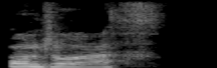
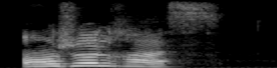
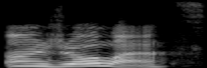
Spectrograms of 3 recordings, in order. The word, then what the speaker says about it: Enjolras: Is the L before the R? – Enjolras. yeah. – Oh, I've been pronouncing it differently in my head. – How did you pronounce it? Oh my god, I forgot that you haven't seen these boys either. yeah, I'm not at these boys. I thought it was Anjolas, like R before the L.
